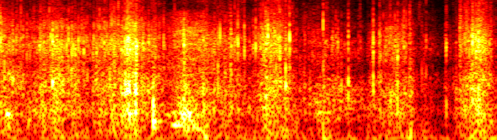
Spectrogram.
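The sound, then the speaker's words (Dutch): A plastic bag, found in a small box with three cassette tapes, crinkles and rustles steadily while being handled, a continuous crisp, papery crackle with small bursts and no talking. “Drie bandjes en een plastic zak.”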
